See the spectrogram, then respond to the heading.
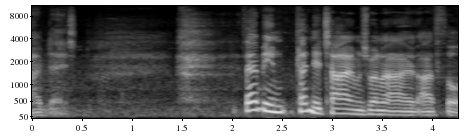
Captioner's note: he exhales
